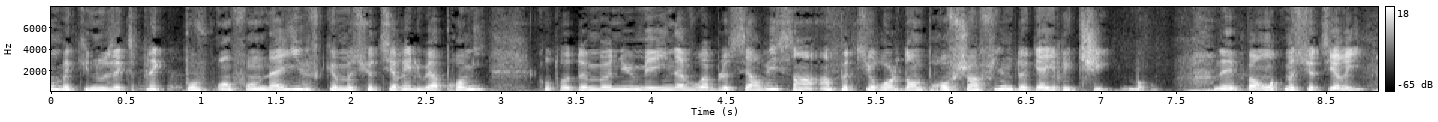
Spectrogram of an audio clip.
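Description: Male performer as a pompous, sardonic podcast columnist, mock-serious comic roast. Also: sits high. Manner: mock-pompous, sardonic, chuckling at own jokes.

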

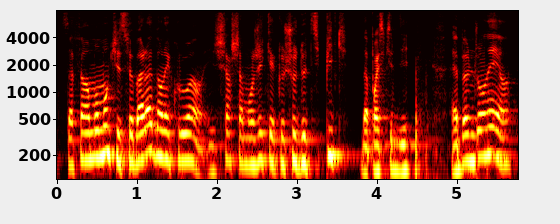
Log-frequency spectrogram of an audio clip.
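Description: Man as brusque venue watchman, brisk talker. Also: a little high, a little mellow, a little hiss or hum, close to an everyday voice. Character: brusque, busy venue watchman shooing intruders away. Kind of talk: audio drama acting.

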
